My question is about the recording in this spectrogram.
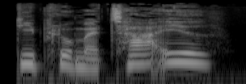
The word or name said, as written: diplomatarium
